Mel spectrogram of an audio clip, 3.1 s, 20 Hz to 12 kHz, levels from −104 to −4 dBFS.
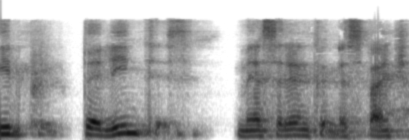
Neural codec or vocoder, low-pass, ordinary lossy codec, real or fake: codec, 16 kHz, 0.8 kbps, ZipCodec; 7.2 kHz; AAC, 32 kbps; fake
